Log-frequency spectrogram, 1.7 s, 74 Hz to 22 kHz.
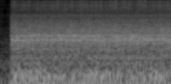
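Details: Truck engine showing 350,677, first start after fuel filter replacement with fuel system primed three times; steady, even low rumble at idle with no misses, knocks, surging or leaks; normal healthy idle.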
